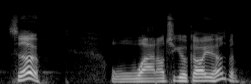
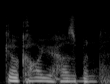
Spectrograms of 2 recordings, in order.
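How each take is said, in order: First: A touch of smug sarcasm; lightly voiced smug mock question; arrogant Jesus. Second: Softer, gentle command; grieving, broken. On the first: Preacher voices his wrong reading of Jesus, mildly smug. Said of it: "with this arrogant undertone". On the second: Retold or imitated. Jesus gently speaks to the woman at the well, soft and grieving. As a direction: say it tenderly, heart breaking for her. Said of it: "He is broken for her right then".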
